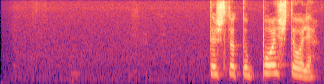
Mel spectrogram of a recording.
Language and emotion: Russian, angry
